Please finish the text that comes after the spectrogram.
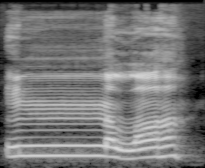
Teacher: اب ان جو میں نے کیا، ٹھیک ہے، اس کو کہتے ہیں غنہ۔ یہاں پر میں نے ایک الف کے برابر میں نے ان کو روک کے رکھا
